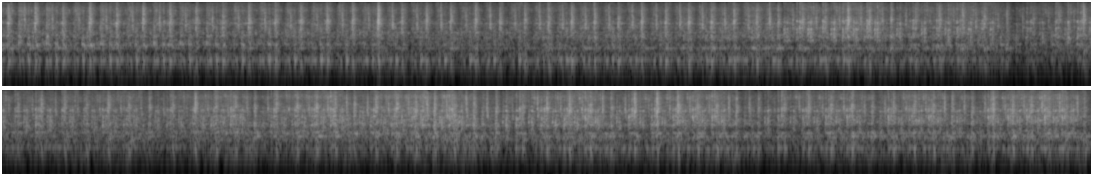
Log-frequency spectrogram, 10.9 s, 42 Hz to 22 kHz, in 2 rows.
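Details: K3500 6.5 L diesel idling with no throttle input: fast, even rattling knock over the engine beat; 45 psi oil pressure cranking, smoke, blow-by, surging, and an oil level rising, possibly from fuel; owner suspects a piston, spun bearing or head gasket.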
